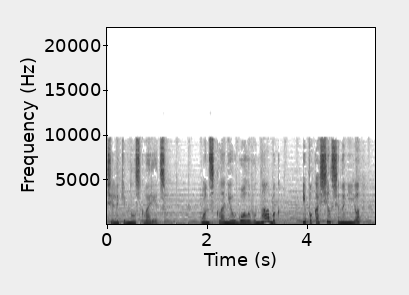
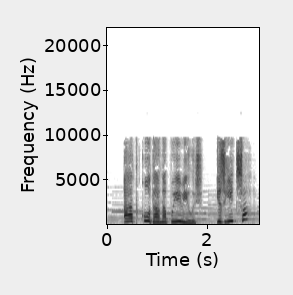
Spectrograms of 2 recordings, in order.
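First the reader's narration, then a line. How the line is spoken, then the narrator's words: Squeaky chick voice. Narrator (Russian): пропищал вдруг птенец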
